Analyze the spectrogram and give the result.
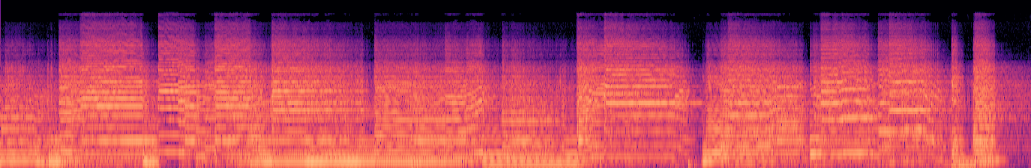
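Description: An electric guitar played through a little Echoplex with a short slapback echo plays a driven, slightly distorted riff of sustained chords and bending notes, loud and steady throughout with no talking.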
